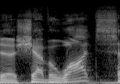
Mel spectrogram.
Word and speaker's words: Shavuot: You mentioned Shavuot.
